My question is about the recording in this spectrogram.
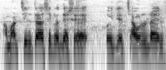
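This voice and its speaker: A middle-aged man with a Bangladeshi Bengali accent, a poor food seller speaking humbly and haltingly on a city street. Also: fairly high pitch, darkish tone, a little hiss or hum. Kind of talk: casual street conversation.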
